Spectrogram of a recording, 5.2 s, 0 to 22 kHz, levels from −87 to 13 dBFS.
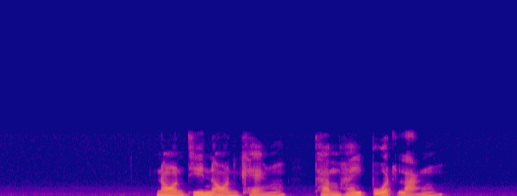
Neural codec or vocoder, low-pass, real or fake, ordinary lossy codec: none; 7.2 kHz; real; none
